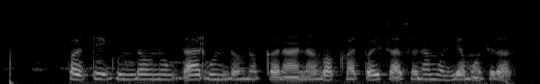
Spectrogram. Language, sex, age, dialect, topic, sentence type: Marathi, male, 31-35, Northern Konkan, banking, statement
